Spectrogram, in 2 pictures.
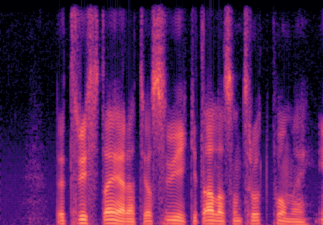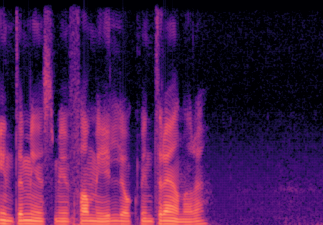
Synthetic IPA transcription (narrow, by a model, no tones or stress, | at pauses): d̪̥ɛt̪ʰɾʏst̪aæɾat̪jɑːsviːkət̪alːasɔmt̪ʰɾʊt̪ːpʰɔmɛjʔɪnt̪əmɪnst̪mɪnfamɪljɔkmɪnt̪ʰɾɛːnaɾə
